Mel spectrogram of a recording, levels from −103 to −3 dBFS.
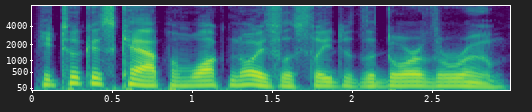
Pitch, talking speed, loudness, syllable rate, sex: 110 Hz, 260 wpm, -20 LUFS, 5.9 syllables/s, male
